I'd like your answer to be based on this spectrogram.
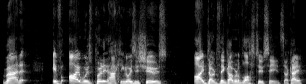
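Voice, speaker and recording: A young man with a hoarse voice, chatting casually and joking on a livestream. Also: on the high side, measured pace, pushed and bright. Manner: joking, trash-talking, swears a lot. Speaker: streamer.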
